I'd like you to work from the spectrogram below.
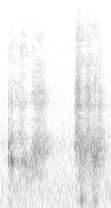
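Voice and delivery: soft breathy whisper to sleepy daddy. Acted. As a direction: whisper so as not to wake anyone. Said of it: "I whispered".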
